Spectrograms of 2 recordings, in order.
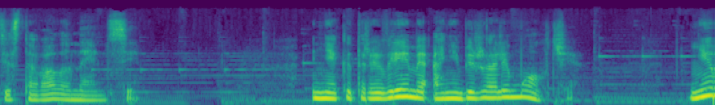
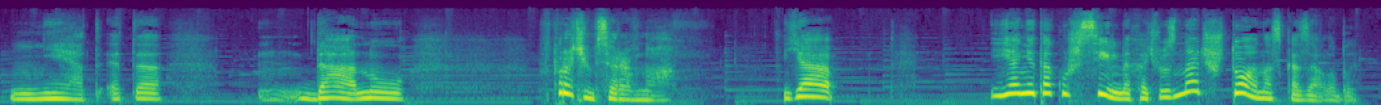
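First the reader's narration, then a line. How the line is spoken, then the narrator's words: Stammering. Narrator (Russian): запинаясь, вымолвила Нэнси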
